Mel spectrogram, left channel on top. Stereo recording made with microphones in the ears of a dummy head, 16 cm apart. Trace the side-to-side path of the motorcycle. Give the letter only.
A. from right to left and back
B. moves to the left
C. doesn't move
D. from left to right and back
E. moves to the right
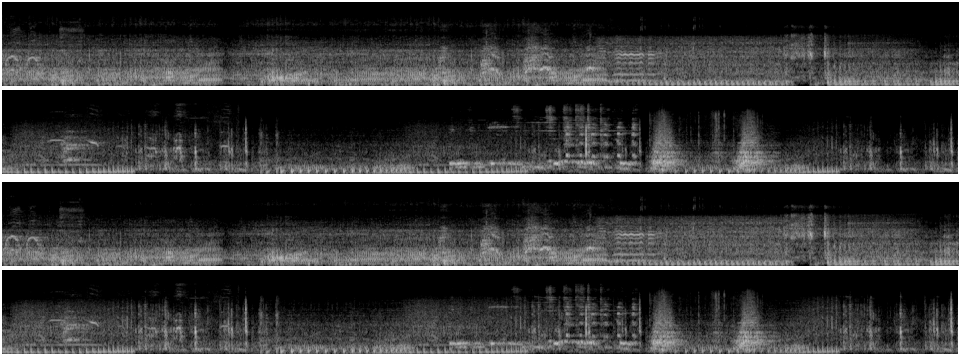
E.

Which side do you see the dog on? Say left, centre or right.
centre.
